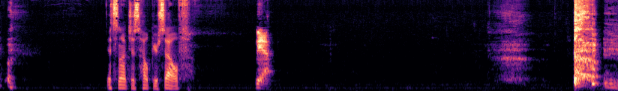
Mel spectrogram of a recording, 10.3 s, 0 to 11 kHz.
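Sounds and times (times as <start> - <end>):
speech: 1.8 - 3.3
soft breathy exhale: 8.2 - 8.9
loud cough: 9.6 - 10.2.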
